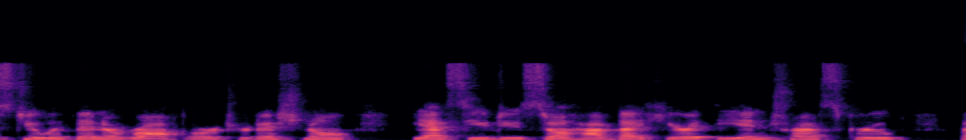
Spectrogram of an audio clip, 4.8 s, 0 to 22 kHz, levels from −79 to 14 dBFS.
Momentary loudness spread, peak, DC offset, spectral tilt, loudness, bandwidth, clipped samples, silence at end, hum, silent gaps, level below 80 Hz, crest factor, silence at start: 9 LU; -6 dBFS; under 0.1%; -5 dB/octave; -23 LUFS; 12.5 kHz; under 0.1%; 0.3 s; none; none; -72 dBFS; 18 dB; 0 s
